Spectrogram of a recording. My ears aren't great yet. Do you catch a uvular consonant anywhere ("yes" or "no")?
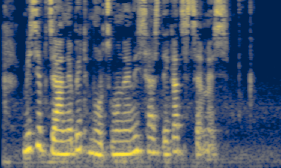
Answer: no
